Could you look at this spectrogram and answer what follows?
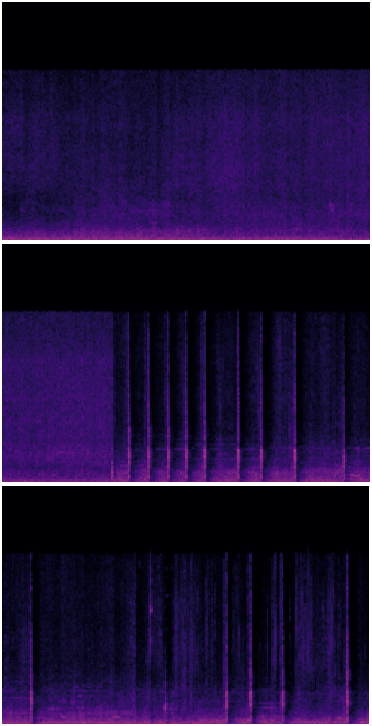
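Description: Kitchen knife slicing banana on a cutting board: a run of sharp knocks, two or three a second, starting about six seconds in. Before that, a steady background hiss.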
